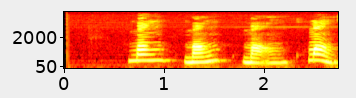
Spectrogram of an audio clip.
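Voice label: "Meng", Chinese syllable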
